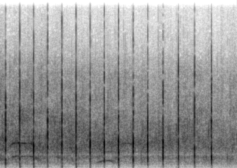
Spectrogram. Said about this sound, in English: Can we have one more sort of clap of gratitude for the folks who are baptized?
